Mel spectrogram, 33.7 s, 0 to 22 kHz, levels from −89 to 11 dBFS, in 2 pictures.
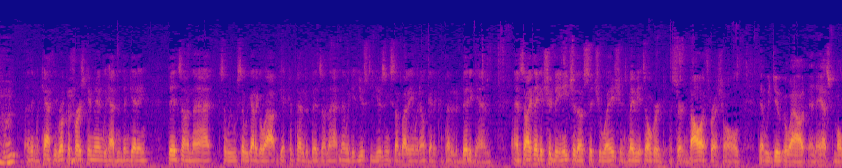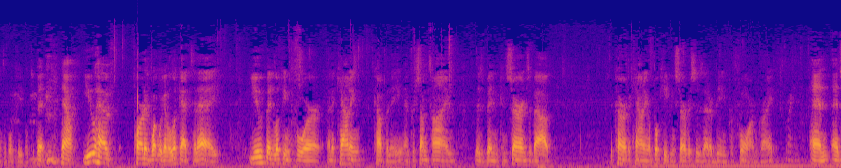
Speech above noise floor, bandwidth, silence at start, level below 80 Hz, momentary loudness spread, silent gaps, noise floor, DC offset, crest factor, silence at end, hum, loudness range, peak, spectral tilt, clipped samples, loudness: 24 dB; 12 kHz; 0 s; -42 dBFS; 14 LU; none; -43 dBFS; under 0.1%; 20 dB; 0 s; none; 7 LU; 0 dBFS; -7 dB/octave; under 0.1%; -20 LUFS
